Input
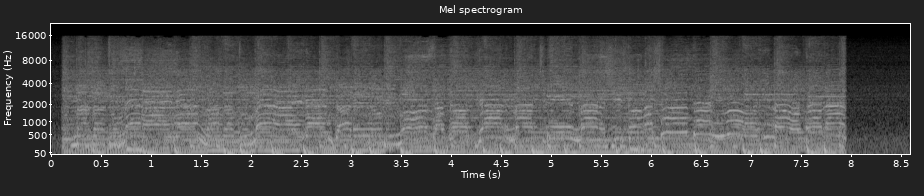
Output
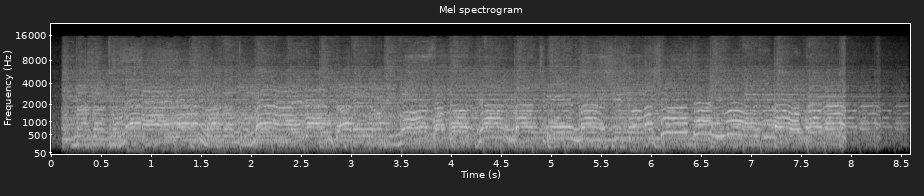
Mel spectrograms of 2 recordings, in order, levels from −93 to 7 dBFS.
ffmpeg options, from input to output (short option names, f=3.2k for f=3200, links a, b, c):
-filter_complex "[0:a]highpass=f=240:w=0.5412,highpass=f=240:w=1.3066,equalizer=f=970:w=0.9:g=11.5,asplit=2[a][b];[b]aecho=0:1:349|698|1047|1396|1745:0.282|0.124|0.0546|0.024|0.0106[c];[a][c]amix=inputs=2:normalize=0,volume=3.5dB"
